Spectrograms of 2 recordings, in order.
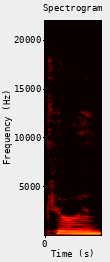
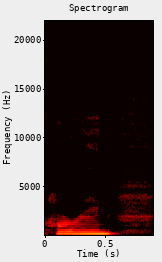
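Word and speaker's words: Caron: Some people pronounce it Karen, some people pronounce it Karin.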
